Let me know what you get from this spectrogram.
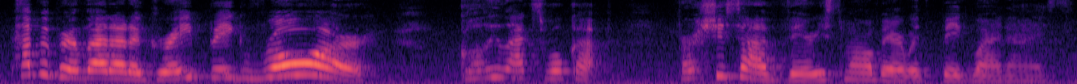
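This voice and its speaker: A woman reading a children's story aloud with expressive, dramatic narration. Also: on the high side, slight background noise. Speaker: storybook reader.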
